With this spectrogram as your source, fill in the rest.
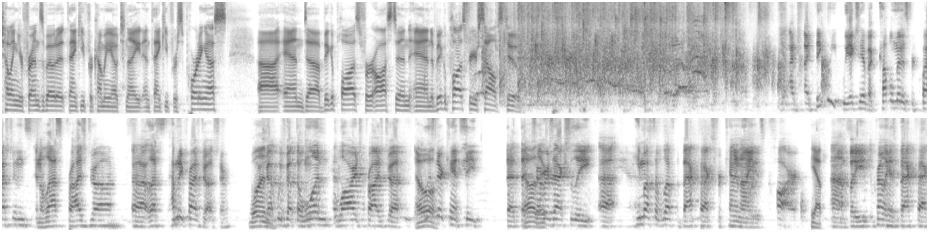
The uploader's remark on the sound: We're also in the same room, and joined by a whole crowd of people in the Riverside Room at Picaroons Roundhouse/540 North on the banks of the Wolastoq. It's our first live episode, recorded in Fredericton on February 20th as part of the APANB/UNB Anthropology sponsored "Night of New Brunswick Archaeology".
